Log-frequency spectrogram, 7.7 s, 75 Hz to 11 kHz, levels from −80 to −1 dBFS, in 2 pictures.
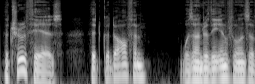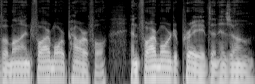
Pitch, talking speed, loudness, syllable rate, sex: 90 Hz, 170 wpm, -18 LUFS, 4.8 syllables/s, male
